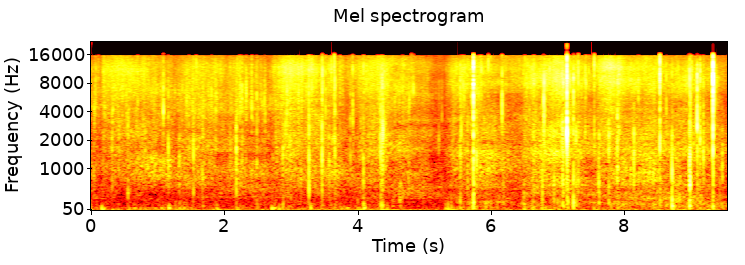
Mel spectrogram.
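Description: Long nails tap and scratch a white plastic poly mailer with a box inside, close up. A steady, soft crinkling scrape runs throughout, dotted with sharp, bright plastic ticks that grow a little louder and more frequent in the second half.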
